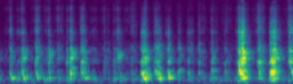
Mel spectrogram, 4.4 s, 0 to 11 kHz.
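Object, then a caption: Coated scratch-art paper scratched with a wooden stylus. A wooden stylus scratches the coating at the lower left of a flat scratch-art paper page while the other hand holds the page. About fifteen short, uneven rasping strokes are heard, each a dry, bright scrape centered around 1 kHz that stops almost at once. The strokes come quickly in an irregular rhythm and get louder toward the end.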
